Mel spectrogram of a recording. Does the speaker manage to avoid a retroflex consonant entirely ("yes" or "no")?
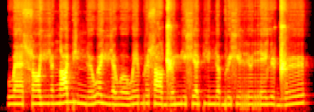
no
